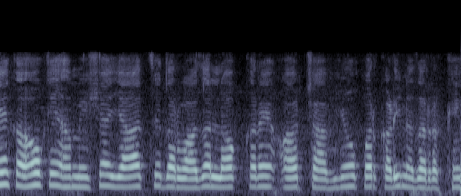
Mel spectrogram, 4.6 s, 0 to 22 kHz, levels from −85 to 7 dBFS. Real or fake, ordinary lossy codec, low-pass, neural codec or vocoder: real; AAC, 48 kbps; 7.2 kHz; none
